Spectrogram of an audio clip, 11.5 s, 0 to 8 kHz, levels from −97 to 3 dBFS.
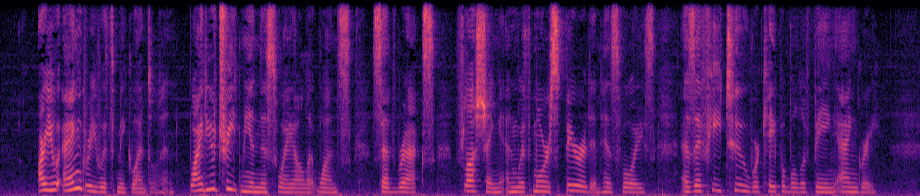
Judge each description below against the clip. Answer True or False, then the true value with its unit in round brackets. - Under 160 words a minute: False (190 wpm)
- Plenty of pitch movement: False (3.8 semitones)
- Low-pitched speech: False (190 Hz)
